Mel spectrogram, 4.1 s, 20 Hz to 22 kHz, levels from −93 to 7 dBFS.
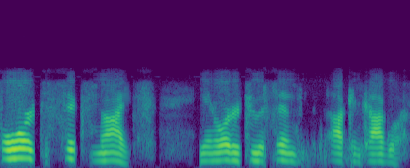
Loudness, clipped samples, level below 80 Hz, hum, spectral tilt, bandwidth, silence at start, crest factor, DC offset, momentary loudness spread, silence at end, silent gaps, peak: -19 LUFS; under 0.1%; -66 dBFS; none; -6.5 dB/octave; 4.6 kHz; 0 s; 18 dB; under 0.1%; 11 LU; 0.05 s; none; -2 dBFS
